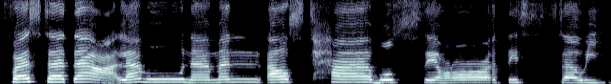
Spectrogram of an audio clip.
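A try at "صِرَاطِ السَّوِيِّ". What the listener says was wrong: Tapi jangan sawi. Tapi jangan wi-nya jangan panjang. Tadi itu masih wi-nya panjang. Jadi memang WIYY, tapi bukan dipanjangkan.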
